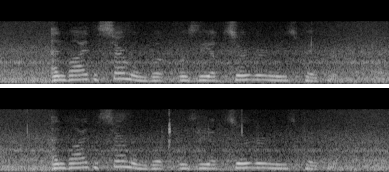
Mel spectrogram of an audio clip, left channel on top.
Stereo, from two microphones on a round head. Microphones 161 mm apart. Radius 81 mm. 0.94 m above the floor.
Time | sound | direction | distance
0.5 | a woman speaking | 40° left (ahead or behind) | 1.1 m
